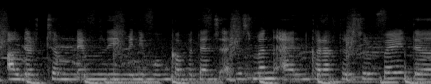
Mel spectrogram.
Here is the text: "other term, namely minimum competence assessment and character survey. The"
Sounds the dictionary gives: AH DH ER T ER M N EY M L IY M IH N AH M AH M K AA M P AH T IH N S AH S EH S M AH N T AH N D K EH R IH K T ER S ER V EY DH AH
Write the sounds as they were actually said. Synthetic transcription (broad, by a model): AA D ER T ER M N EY M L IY M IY N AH M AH M K AA M P AH T IH N S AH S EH S M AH N AH N K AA R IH K T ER S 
